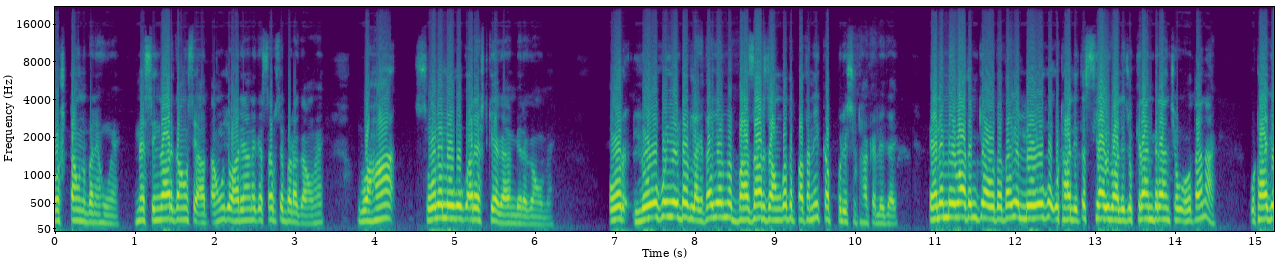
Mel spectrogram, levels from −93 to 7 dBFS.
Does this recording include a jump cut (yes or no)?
no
